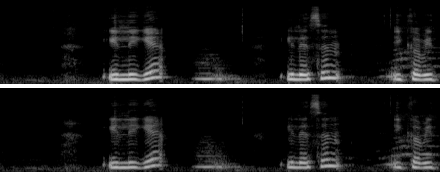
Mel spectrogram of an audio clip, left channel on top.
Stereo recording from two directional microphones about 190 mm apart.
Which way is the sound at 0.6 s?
15° left (ahead or behind).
